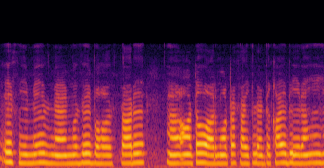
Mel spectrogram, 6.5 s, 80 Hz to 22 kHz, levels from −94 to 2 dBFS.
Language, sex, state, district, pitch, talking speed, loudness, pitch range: Hindi, male, Bihar, Muzaffarpur, 205 Hz, 130 wpm, -15 LUFS, 195-210 Hz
